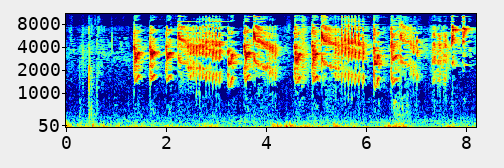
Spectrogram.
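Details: Long-tailed shrike in a super-long run of house sparrow mimicry: dense, rapid chattering chirps and buzzy trills, high-pitched and nearly continuous for several seconds after a brief quiet start.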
